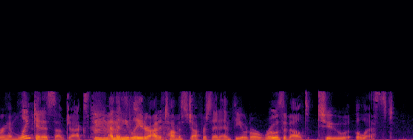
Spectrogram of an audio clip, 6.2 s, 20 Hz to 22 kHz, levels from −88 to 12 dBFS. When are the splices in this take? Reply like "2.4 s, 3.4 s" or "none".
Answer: none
